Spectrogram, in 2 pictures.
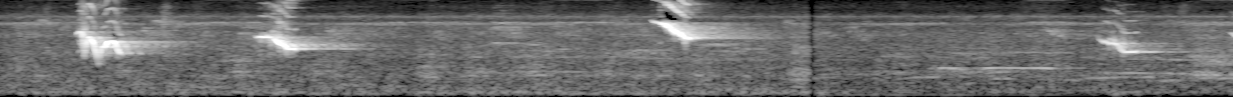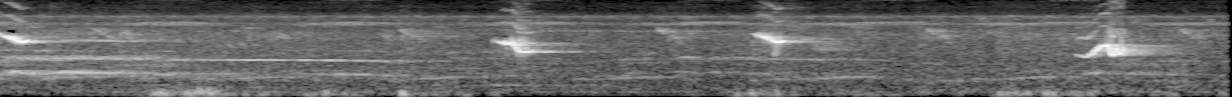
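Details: Red-cowled cardinal song aimed at chicks: eight clear, falling whistled notes of varying pitch at uneven intervals, with some quieter notes and a few low thumps in the background.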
